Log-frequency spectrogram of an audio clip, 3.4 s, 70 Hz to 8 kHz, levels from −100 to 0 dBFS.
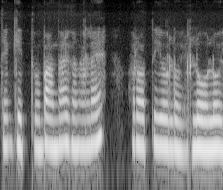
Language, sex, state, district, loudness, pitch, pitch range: Chakma, male, Tripura, Unakoti, -16 LUFS, 205 Hz, 200-215 Hz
